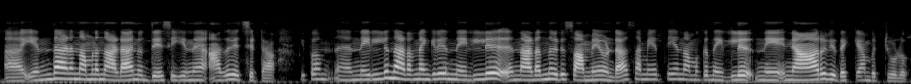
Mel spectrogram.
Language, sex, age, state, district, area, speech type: Malayalam, female, 18-30, Kerala, Wayanad, rural, spontaneous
